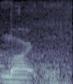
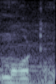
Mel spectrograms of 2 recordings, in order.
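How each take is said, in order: First: The name is said with an English-style pronunciation. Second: The name is said with a Swedish pronunciation. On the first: This is how it is said abroad. "abroad, Martin" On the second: This is how it is said at home. "We're in Sweden, so Morton"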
